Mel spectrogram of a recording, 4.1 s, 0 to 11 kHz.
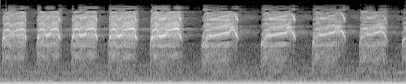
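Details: Nesting osprey on a solar-powered camera at Salt Point, Finger Lakes, USA, 23 July 2021, with a visitor at the nest. Insistent, shrill chirps repeat steadily, roughly two to three per second, throughout.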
